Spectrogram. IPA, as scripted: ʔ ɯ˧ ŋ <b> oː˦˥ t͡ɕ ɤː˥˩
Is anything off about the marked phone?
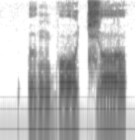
no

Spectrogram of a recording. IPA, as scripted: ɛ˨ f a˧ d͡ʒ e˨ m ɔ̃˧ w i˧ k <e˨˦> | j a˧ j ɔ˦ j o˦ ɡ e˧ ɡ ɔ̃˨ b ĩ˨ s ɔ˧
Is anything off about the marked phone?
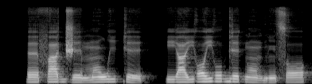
yes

